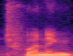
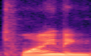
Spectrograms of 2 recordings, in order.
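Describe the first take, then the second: First: The first syllable sounds like the word twin. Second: The first syllable sounds like the word twine. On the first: The speaker calls it wrong. "it's not the twinning twins" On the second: The speaker calls it right. "It's the twining"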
